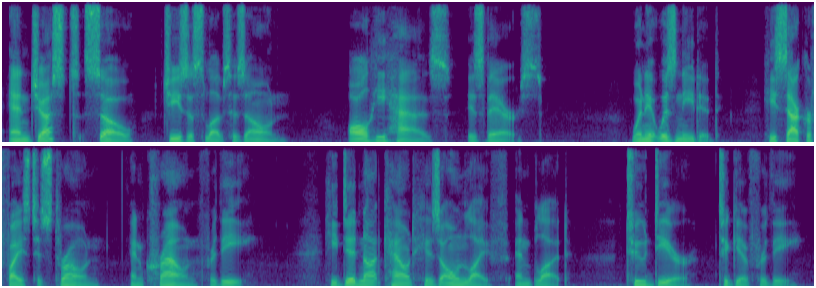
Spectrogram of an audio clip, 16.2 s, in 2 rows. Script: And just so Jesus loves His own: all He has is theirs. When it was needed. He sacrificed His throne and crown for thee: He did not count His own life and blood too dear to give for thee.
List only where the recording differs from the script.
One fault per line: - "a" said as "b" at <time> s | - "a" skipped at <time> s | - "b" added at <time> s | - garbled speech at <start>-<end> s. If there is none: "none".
none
